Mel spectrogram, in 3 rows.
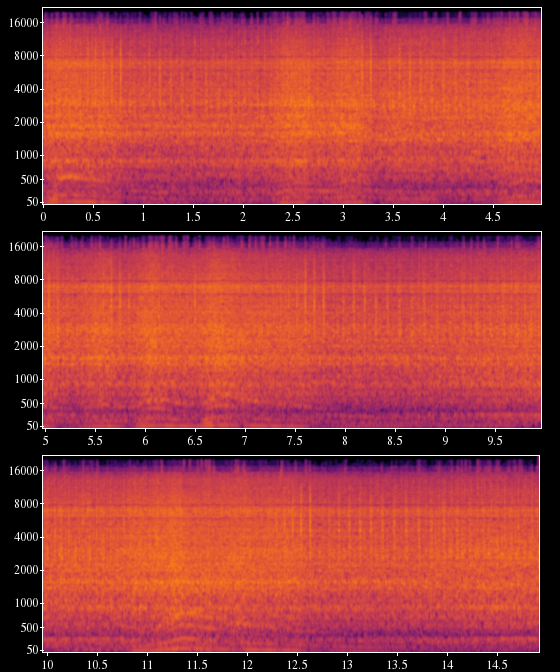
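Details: VAZ 21063 engine at idle: steady metallic tapping knock ticking evenly over the engine note; source undiagnosed, cause suspected but not confirmed.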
